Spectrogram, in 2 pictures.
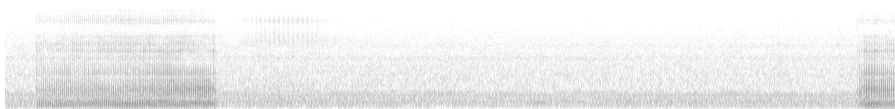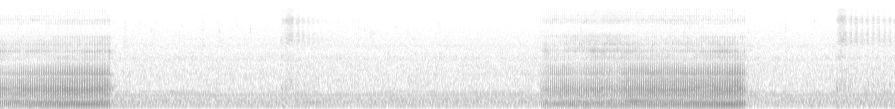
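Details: Loud, rattling, noisy snoring breaths roughly every six seconds, about ten a minute, from a sleeping female bulldog.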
